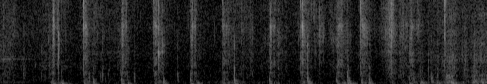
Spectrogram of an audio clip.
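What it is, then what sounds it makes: Leather gear lever boot. Gloved fingertips and nails quickly scratch and tap a black stitched leather or faux-leather gear stick boot on a car console, which is soft and hollow underneath. The taps land as rapid, soft, low thumps that die away almost instantly. Brief bright scratchy rustles come between them in an irregular patter.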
